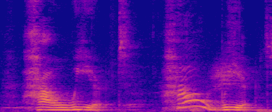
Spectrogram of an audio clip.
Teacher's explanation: the w sound is shared, no? With how and weird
